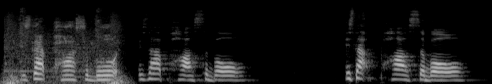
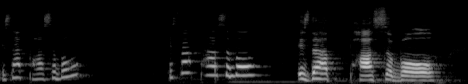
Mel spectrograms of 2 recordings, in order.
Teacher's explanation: She's dropping her pitch down.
